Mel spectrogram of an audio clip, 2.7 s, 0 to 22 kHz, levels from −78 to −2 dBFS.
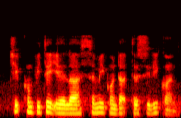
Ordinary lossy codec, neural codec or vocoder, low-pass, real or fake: AAC, 32 kbps; none; 7.2 kHz; real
